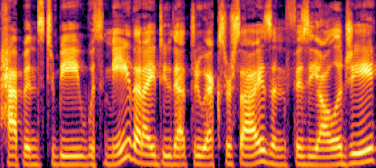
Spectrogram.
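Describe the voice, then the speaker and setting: A woman with an American accent and a normal speaking voice talks at a moderate pace, fairly low in pitch. Her intonation is fairly even, and the recording is very clean with a silent background. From US, Cuban American family. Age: 30s. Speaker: holistic practitioner and coach. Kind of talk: casual chat. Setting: outdoors.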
